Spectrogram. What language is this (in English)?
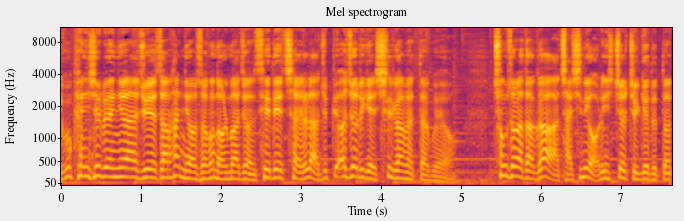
Korean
